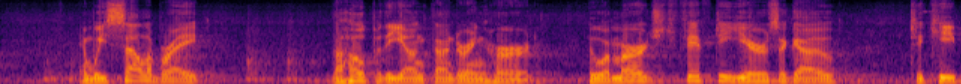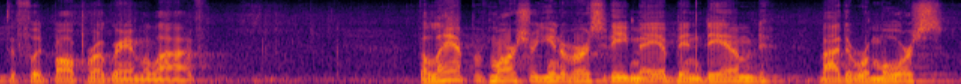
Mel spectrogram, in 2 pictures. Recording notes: Live broadcast of the 51st Annual Memorial Fountain Ceremony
